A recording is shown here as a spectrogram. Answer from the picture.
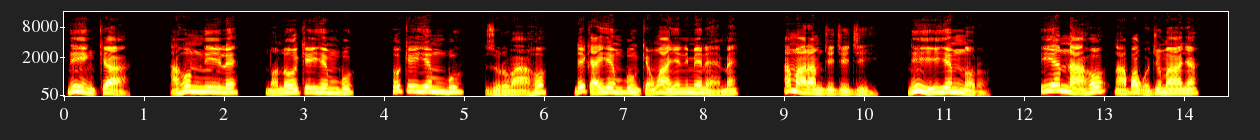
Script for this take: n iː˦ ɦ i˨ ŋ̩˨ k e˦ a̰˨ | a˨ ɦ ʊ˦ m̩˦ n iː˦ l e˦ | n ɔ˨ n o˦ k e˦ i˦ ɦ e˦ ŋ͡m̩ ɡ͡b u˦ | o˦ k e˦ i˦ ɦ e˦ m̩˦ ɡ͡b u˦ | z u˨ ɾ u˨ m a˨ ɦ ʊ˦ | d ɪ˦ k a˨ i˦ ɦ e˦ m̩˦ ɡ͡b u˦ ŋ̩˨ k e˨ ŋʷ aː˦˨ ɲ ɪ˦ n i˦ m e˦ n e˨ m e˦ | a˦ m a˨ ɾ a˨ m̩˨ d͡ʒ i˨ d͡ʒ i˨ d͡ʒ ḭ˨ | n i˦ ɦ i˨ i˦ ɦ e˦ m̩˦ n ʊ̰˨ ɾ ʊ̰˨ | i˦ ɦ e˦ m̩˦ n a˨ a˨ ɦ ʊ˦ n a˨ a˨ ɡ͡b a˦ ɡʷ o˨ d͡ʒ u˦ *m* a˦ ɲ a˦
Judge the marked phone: correct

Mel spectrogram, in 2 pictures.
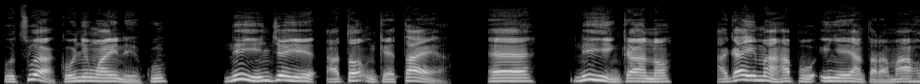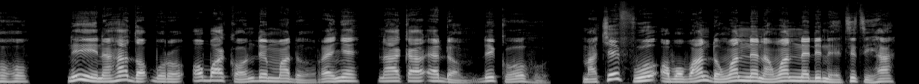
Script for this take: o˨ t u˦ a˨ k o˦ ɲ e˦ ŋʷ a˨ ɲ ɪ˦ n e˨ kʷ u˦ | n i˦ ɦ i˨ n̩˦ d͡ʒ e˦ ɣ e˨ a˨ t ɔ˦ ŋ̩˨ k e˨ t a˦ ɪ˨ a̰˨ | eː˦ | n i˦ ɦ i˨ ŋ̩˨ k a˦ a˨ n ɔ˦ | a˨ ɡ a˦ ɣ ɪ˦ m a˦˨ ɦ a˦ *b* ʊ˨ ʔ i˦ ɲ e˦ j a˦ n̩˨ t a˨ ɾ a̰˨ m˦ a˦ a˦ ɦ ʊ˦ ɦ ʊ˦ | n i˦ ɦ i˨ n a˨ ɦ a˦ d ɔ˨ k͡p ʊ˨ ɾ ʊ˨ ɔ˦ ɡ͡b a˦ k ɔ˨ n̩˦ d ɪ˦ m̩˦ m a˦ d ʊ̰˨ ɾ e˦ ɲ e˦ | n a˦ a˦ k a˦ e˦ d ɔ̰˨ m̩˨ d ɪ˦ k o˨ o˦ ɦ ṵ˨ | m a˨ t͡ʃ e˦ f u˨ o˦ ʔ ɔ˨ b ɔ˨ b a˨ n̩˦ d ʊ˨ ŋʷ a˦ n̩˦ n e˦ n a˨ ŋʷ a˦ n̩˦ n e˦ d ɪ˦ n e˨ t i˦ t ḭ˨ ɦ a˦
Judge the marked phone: incorrect: p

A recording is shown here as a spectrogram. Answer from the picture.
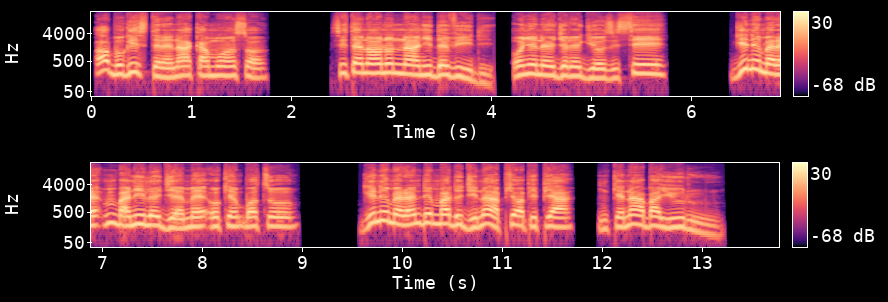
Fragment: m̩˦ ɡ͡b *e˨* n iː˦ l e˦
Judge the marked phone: incorrect: a˨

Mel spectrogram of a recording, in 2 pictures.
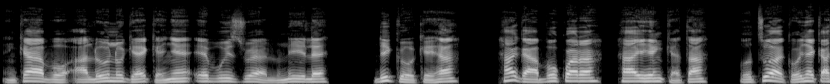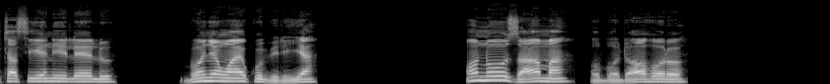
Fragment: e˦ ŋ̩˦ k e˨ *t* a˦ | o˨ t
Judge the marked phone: correct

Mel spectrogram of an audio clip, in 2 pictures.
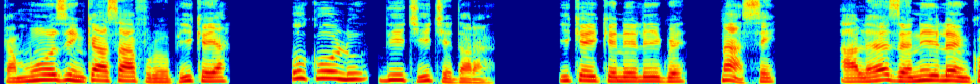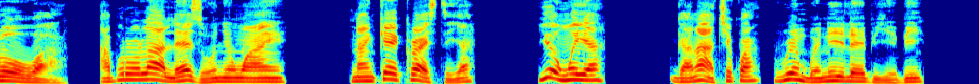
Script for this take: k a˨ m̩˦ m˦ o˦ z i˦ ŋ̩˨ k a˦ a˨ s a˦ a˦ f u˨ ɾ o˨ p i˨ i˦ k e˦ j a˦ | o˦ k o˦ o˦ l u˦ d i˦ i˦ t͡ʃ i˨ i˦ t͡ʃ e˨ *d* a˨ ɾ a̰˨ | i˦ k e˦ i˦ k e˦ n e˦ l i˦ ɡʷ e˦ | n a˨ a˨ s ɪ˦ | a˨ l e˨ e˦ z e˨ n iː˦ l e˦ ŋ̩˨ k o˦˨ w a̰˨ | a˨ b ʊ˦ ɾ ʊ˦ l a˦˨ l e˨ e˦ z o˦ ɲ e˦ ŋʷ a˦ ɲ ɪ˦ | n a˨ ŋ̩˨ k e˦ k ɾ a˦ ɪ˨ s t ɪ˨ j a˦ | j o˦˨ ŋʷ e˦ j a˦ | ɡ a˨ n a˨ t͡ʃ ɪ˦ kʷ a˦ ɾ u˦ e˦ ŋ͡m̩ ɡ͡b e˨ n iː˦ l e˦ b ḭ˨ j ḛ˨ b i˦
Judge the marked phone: correct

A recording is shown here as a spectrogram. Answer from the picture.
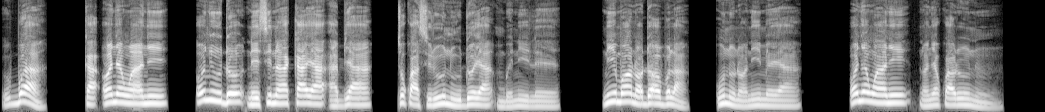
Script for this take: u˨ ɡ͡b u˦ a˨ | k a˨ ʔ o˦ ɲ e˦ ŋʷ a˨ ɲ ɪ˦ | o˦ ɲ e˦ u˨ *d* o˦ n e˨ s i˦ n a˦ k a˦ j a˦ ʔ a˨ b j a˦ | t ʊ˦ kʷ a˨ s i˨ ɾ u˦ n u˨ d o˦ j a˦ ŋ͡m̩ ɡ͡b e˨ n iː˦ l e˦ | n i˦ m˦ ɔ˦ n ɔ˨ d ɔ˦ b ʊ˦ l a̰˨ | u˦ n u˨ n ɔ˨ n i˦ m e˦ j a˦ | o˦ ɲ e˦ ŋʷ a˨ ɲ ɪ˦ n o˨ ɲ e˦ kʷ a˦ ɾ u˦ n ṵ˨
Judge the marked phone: correct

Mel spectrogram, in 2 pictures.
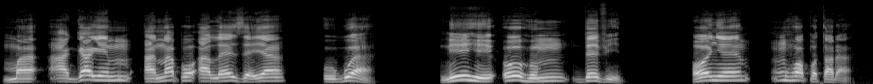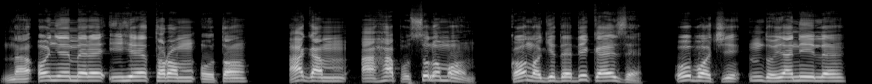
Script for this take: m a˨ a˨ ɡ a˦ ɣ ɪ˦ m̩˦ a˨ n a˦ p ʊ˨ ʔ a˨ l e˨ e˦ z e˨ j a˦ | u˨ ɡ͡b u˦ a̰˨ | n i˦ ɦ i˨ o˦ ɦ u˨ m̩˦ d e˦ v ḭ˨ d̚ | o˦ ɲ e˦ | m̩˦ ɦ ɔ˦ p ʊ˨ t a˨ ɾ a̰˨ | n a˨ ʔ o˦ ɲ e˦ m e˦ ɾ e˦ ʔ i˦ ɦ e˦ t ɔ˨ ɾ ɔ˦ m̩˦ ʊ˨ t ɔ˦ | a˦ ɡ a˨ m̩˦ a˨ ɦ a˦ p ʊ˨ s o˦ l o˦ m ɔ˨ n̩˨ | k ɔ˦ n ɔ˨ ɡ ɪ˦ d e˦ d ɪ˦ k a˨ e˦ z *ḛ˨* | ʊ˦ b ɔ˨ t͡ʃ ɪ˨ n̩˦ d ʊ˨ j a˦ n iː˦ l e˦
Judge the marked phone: correct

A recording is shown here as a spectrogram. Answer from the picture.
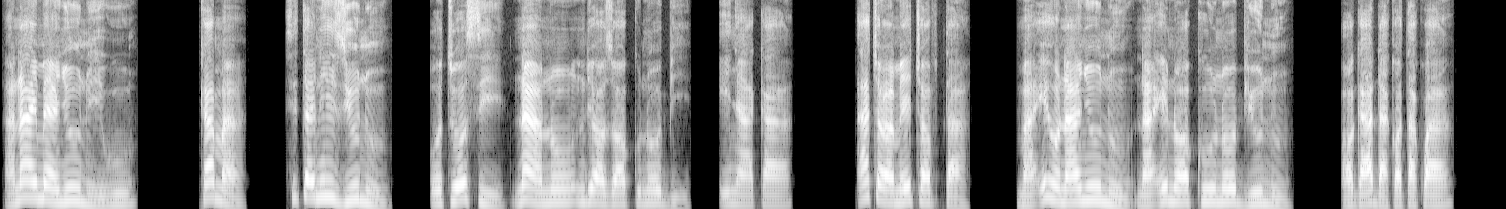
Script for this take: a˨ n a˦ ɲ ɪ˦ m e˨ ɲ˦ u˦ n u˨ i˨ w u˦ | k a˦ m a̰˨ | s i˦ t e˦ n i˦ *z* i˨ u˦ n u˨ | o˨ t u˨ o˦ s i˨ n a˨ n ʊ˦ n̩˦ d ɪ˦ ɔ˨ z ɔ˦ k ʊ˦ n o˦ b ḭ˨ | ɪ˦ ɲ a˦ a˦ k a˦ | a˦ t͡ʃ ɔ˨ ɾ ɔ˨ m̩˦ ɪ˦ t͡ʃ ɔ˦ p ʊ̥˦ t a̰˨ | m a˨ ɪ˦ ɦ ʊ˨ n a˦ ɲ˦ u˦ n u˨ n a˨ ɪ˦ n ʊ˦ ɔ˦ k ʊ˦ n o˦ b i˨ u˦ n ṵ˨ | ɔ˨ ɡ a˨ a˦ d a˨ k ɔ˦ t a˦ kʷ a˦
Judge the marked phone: correct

